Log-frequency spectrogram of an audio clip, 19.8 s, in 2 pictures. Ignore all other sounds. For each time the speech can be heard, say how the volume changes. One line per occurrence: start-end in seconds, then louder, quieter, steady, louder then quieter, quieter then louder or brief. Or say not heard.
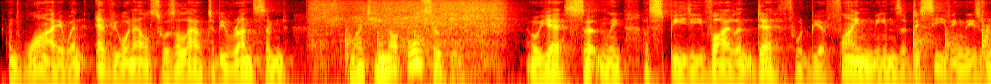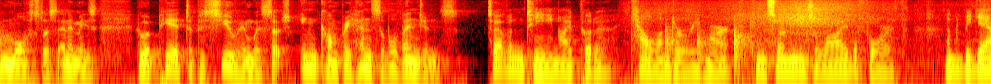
0.1-19.7 steady.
